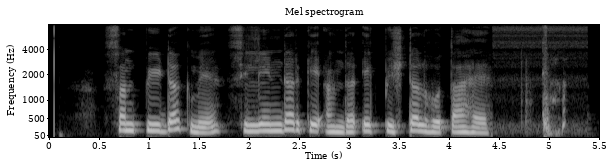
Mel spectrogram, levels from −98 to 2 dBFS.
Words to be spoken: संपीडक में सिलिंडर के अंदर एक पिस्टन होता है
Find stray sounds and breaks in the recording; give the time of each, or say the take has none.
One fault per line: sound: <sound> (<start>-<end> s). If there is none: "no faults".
sound: cough (4.7-5.2 s)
